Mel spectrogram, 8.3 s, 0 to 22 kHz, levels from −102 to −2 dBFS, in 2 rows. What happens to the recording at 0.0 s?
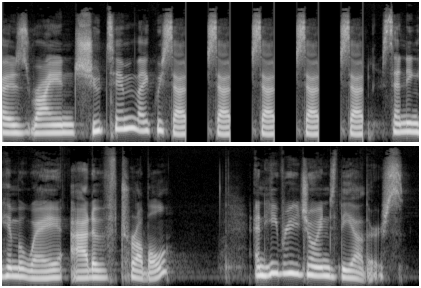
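Nothing goes wrong at 0.0 s; the speech starts cleanly, with no dropout, click or distortion at that point.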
